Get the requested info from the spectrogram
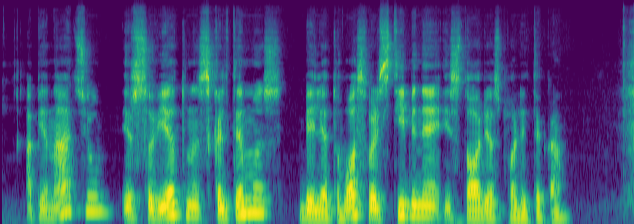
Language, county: Lithuanian, Vilnius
